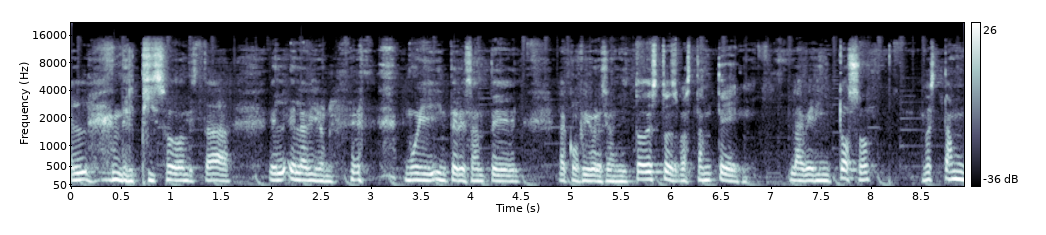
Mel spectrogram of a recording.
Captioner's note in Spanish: risas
